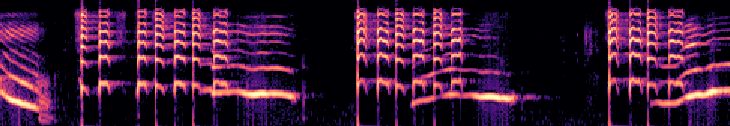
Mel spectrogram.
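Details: Pet chihuahua, four years old, howling indoors; each burst opens with rapid high yips that flow into a drawn-out, slightly falling whine, repeated three times with short silences between.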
